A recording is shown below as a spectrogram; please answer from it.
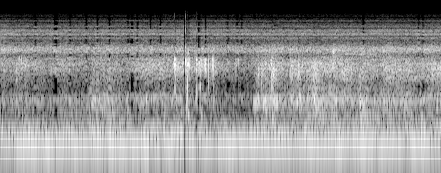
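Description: Steady hum and hiss from an old film soundtrack, with a couple of faint ticks about two seconds in and some indistinct background murmur.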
